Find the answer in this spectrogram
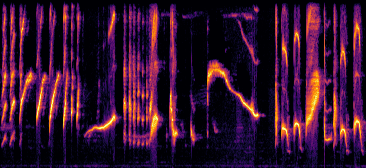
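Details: Asian pied starling pumping out a varied song, used as a lure and to train other starlings: loud, clear whistles, rising and falling slurs, rapid sharp notes and a long gliding whistle, closely repeated, with a faint low hum.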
